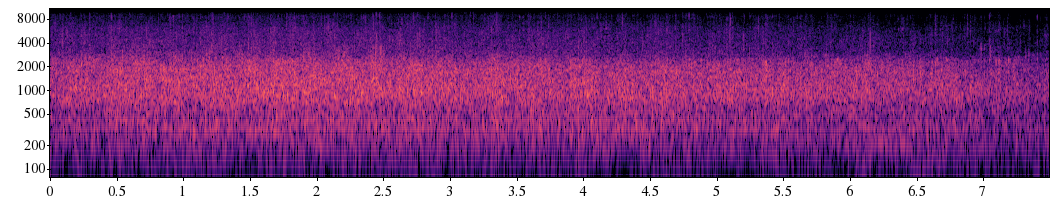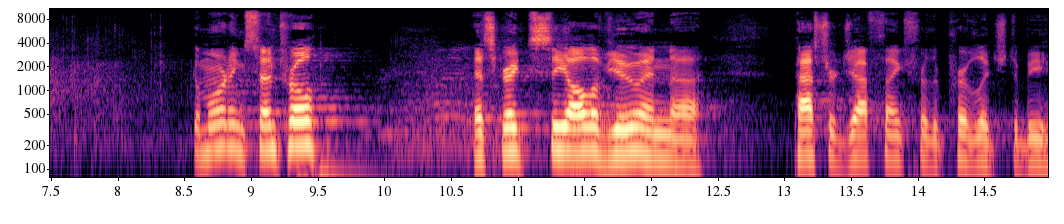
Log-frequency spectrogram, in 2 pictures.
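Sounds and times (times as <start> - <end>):
crowd clapping at a church gathering welcoming a speaker to the podium: 0.0 - 8.9
speech: 8.6 - 9.6, 10.6 - 14.9.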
